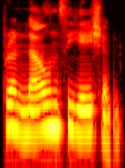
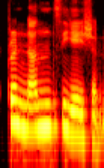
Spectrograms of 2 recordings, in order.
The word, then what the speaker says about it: pronunciation: pronounce गर्छौँ होला त majority Nepalese people pronounce this word as pronunciation. अब स्पेलिङ हेर्छौँ भने त त्यहाँ नाउन नै छैन भन्छ it's not pronunciation, it is actually pronunciation है सो हामीले pronounce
